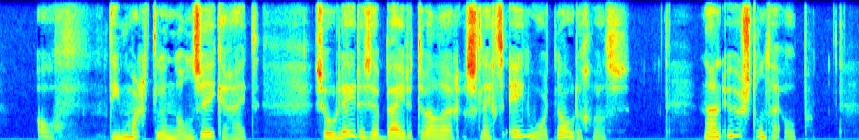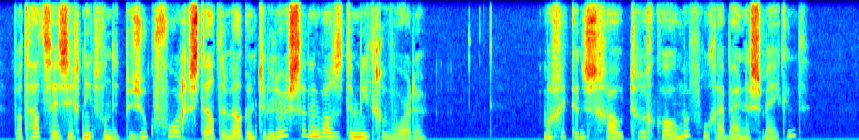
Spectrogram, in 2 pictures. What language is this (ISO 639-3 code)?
nld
